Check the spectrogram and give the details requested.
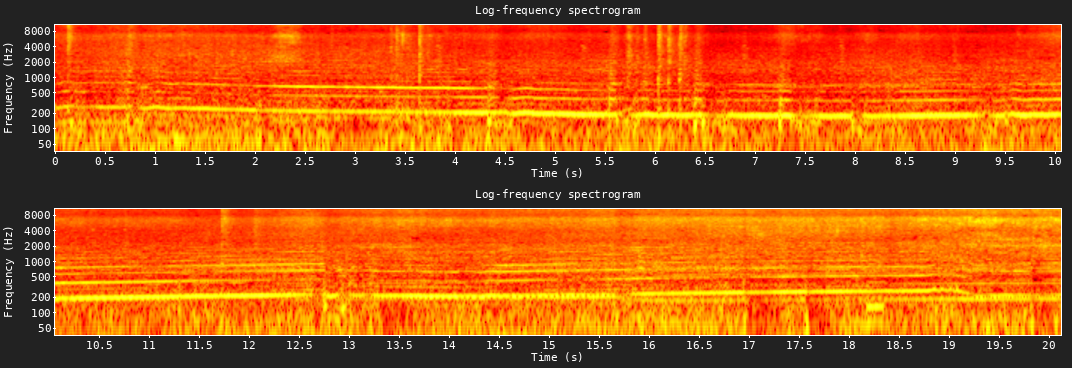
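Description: Car engine running hard at high revs, heard from inside the cabin: a steady, loud note with a few brief breaks and small shifts in pitch.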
